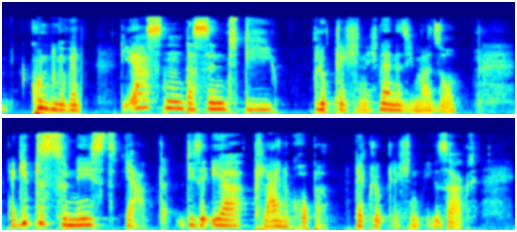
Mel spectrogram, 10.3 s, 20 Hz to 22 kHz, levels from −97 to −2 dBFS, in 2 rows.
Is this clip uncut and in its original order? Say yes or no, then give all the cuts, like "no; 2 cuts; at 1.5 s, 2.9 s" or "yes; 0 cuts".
yes; 0 cuts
